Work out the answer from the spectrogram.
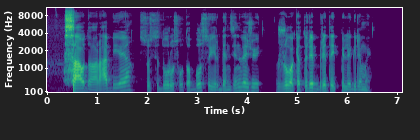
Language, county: Lithuanian, Klaipėda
